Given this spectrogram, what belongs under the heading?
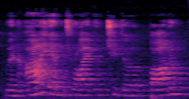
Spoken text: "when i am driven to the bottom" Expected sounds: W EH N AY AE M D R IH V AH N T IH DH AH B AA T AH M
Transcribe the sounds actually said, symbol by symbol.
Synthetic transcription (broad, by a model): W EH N AY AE M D R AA AH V T IH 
